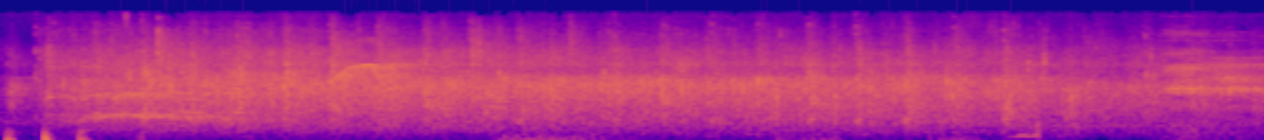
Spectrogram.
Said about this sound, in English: So can we just take a moment to give them a round of applause?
